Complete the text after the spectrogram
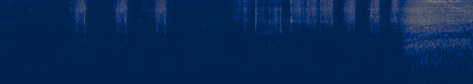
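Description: Cards whoosh and flick into place.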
